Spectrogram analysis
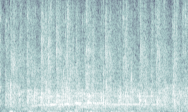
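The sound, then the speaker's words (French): A large audience applauds steadily, welcoming a guest presented as Gregor Samsa from Kafka's The Metamorphosis; a dense wash of many hands clapping at once, loud and sustained throughout without any voices rising above it. “Je ne veux des applaudissements que pour Grégor.”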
